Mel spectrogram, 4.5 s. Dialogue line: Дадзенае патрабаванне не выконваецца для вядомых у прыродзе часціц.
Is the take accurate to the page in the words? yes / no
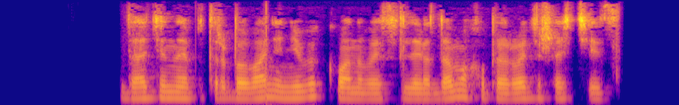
yes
